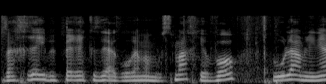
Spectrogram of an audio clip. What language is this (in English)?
Hebrew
